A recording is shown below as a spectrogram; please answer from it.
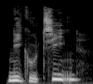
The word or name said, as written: nikotin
